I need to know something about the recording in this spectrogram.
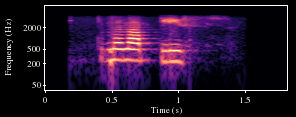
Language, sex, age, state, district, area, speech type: Hindi, female, 18-30, Madhya Pradesh, Ujjain, urban, conversation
